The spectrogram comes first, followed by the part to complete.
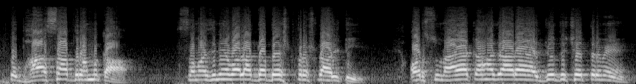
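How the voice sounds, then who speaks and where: Animated, high-voiced man preaching. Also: a little slow, rough recording. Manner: rhetorical questions answered in turn, sprinkled with English phrases. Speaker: spiritual teacher. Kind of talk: spiritual discourse to an audience.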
